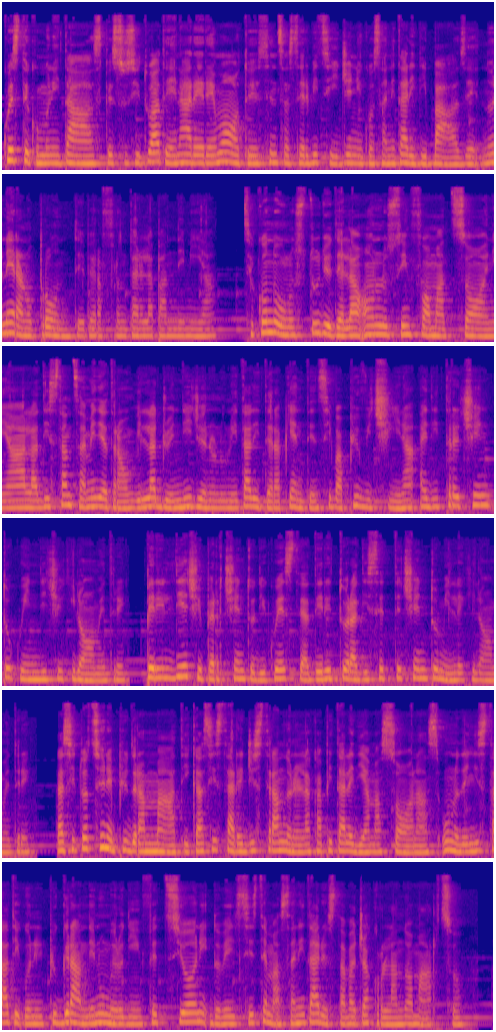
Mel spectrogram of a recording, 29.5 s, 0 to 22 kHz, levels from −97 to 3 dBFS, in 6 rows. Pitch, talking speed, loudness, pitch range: 180 Hz, 170 wpm, -30 LUFS, 170-200 Hz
